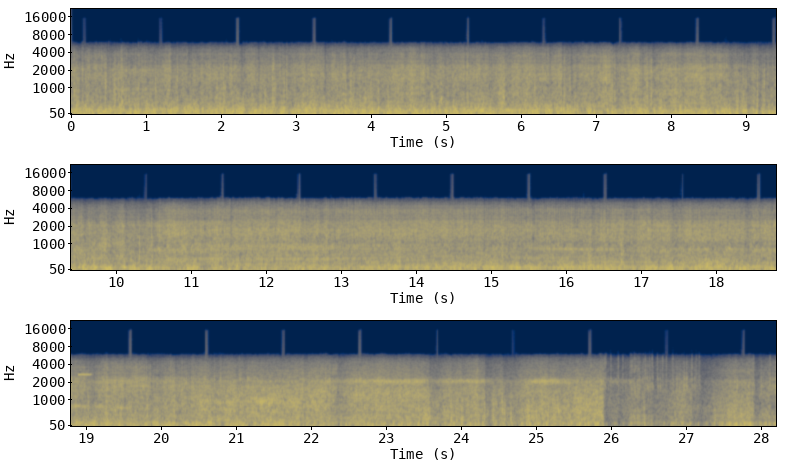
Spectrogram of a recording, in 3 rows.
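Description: V-twin cruiser motorcycle riding at speed: steady engine noise mixed with wind rushing over the microphone. It drops sharply about 26 seconds in as the bike slows and stops.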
